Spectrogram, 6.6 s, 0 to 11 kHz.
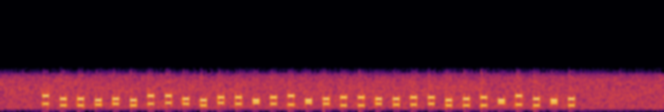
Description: DTMF, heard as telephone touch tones, dialled by machine, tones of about 60 ms, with phone line noise. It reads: C22481CD81#9*9B*8338569123*B2*2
